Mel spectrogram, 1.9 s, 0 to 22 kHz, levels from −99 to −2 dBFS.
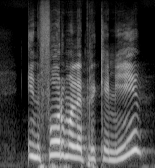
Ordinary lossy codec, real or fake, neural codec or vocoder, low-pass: none; fake; codec, 44.1 kHz, 7.8 kbps, Pupu-Codec; none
